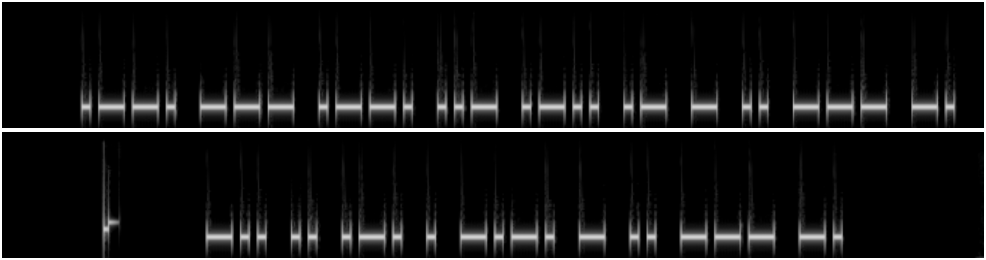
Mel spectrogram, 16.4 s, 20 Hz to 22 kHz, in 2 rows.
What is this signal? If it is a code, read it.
Morse code, heard as a keyed tone, about 17 wpm, 700 Hz. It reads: POPULATION DIRECTION
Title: Sentences from Top 1300 Words - New Word Drill Alt - 17wpm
